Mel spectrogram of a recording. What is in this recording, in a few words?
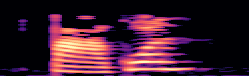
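"把关", Mandarin Chinese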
